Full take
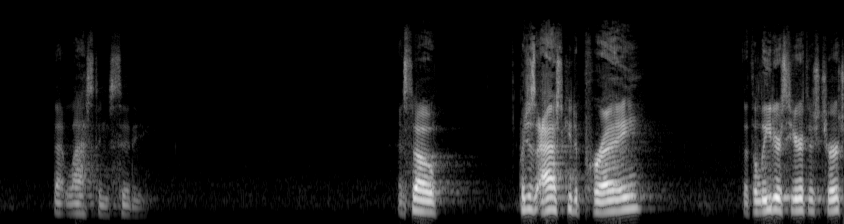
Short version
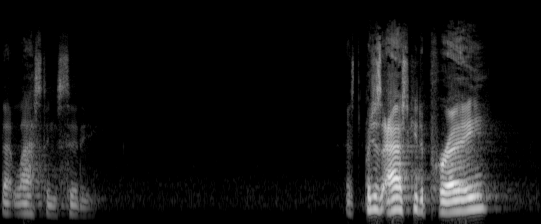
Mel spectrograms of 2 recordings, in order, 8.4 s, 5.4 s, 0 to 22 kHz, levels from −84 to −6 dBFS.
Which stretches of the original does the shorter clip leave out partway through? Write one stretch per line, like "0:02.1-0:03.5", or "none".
0:04.0-0:05.0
